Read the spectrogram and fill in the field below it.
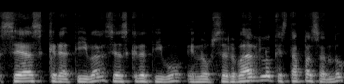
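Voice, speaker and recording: A man's fairly high, dark, mellow voice with a Latin American accent. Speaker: webinar speaker. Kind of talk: webinar Q&A. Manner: halting, many self-corrections.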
